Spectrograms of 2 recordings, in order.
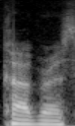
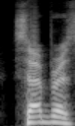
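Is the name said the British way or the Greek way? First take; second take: Greek; British. First: The name is said with a Greek pronunciation. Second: The name is said with a British pronunciation. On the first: "is more um, Greek" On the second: "is how we pronounce it in the U K"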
